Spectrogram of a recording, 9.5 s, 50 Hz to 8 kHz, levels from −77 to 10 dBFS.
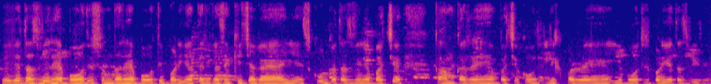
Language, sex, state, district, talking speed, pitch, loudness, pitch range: Hindi, male, Odisha, Khordha, 235 wpm, 180 Hz, -17 LUFS, 175-185 Hz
